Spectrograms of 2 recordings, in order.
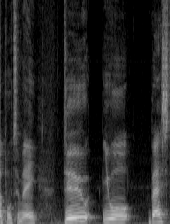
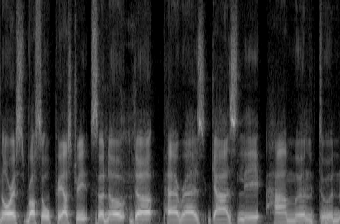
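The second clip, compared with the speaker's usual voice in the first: robotic voice, pitched lower; 5 semitones lower than usual. Giving a rundown of the race grid after the wheel says: robot voice. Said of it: "just speaking as a robot".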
